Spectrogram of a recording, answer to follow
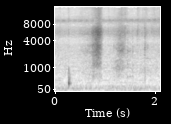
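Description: Handling noise from the phone as it is moved: one sharp tap about a quarter second in, then a brief rustle just before the one-second mark and a fainter one after it, over a low steady hum.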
